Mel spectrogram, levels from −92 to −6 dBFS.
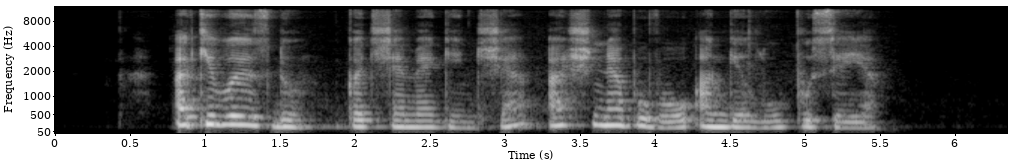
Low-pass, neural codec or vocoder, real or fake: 10.8 kHz; none; real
